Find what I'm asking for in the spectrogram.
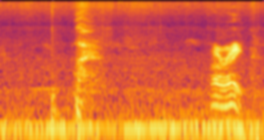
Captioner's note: grunt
